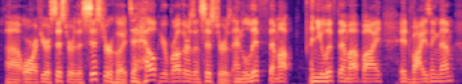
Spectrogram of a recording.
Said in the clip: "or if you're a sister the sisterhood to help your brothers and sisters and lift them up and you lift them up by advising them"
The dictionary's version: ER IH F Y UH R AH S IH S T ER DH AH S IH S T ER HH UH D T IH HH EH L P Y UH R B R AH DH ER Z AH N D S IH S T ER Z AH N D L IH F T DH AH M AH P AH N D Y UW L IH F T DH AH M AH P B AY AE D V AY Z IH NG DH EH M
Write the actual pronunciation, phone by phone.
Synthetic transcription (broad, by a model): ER IH F Y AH R AH S IH S T ER DH AH S IH S T ER HH UH D T IH HH EH L P Y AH R B R AH DH ER Z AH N S IH S T ER Z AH N L IH F T DH AH M AH P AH N Y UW L IH F T DH AH M AH P B AY AE D V AY Z IH NG DH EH M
